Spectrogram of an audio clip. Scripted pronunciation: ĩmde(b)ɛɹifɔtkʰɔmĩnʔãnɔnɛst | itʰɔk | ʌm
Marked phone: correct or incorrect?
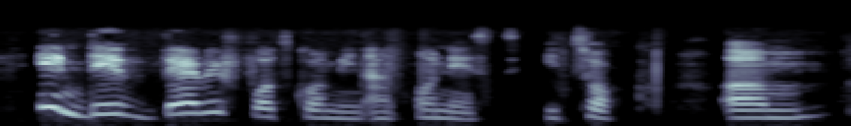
incorrect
